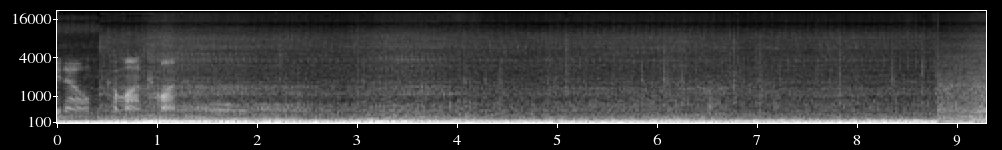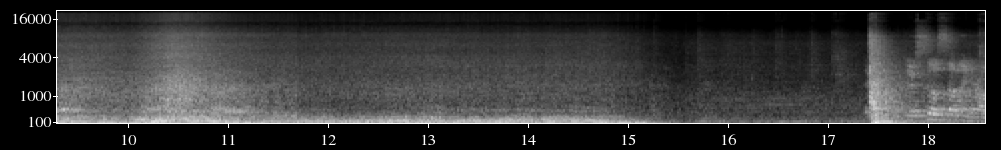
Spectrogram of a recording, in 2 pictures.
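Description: A turbocharged BMW E28 engine running loud and rough up close, its idle surging before dropping away, then a door slam and a short revving burst; someone talks over it.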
